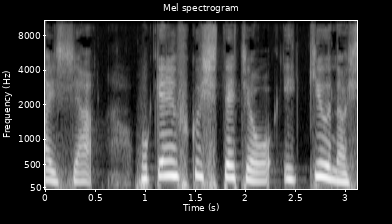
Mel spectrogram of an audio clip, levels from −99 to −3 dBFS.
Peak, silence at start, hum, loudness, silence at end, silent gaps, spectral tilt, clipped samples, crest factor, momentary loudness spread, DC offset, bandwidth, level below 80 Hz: -2 dBFS; 0 s; none; -17 LUFS; 0 s; none; -7 dB/octave; under 0.1%; 14 dB; 12 LU; under 0.1%; 10.5 kHz; -46 dBFS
